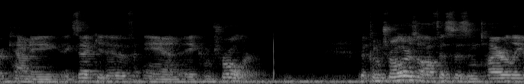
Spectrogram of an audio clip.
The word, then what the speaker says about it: comptroller: So uh the number one question that we get however is how to pronounce controller and where does that word come from?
